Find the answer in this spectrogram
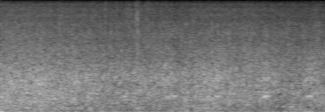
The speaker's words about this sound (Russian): Пока мы стоим и ожидаем в шлюзовой камере, по звуку воды можно догадаться, что вода прибывает.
